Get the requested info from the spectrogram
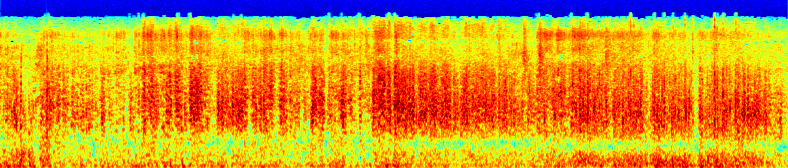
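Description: Mangalore–Coimbatore Intercity Express passenger train running at speed: a steady rumble of wheels on the track with many short clicks, and wind buffeting the microphone. A rushing hiss grows louder about four seconds in.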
